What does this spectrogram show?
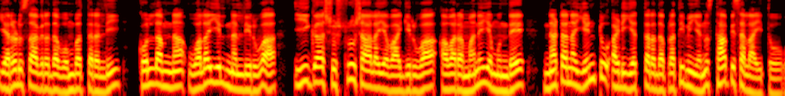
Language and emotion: Kannada, neutral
